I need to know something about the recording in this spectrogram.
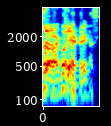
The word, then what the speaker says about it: Arc'teryx: So my shirts, I really am kind of fond of the Arc'teryx. Okay, Arc'teryx. I'm a biologist, and it Yep. looks a lot like an Arc'teryx. It's Arc'teryx.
